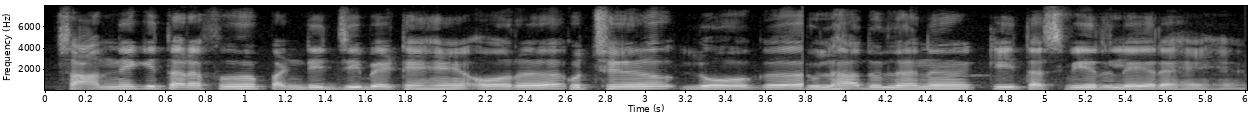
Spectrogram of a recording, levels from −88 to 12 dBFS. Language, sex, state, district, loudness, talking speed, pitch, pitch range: Hindi, male, Uttar Pradesh, Etah, -16 LUFS, 160 wpm, 155 Hz, 140-170 Hz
